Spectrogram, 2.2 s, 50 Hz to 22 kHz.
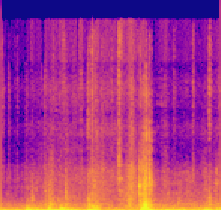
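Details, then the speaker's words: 2021 Ford Bronco 2-door Sasquatch Badlands, 2.7L EcoBoost, 10-speed auto, crossing whoops off-road at Moab: repeated deep clunks as the Bilstein position-sensitive shocks' bump-zone cups engage and disengage, a normal sound. "So when we're gonna plod through these whips here, you'll kind of hear the clunk, clunk, clunk. That's those cups engaging and disengaging."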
